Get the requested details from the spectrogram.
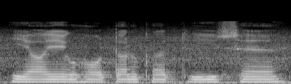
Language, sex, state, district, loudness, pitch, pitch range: Hindi, male, Jharkhand, Deoghar, -14 LUFS, 115 Hz, 115-120 Hz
